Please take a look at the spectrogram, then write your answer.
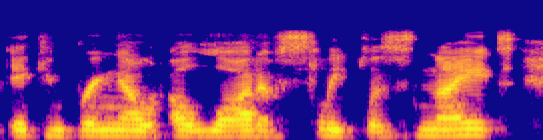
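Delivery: ordinary delivery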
